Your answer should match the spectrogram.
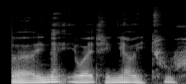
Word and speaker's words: Iñárritu: Alors, à la réalisation, alors excusez-moi pour la prononciation, on retrouve Alejandro González Iñárritu. Je sais pas si je prononce bien. – Iñárritu.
